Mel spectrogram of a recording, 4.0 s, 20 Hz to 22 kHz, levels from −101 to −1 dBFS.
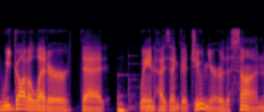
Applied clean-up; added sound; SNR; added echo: neural mask model DeepFilterNet 3.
